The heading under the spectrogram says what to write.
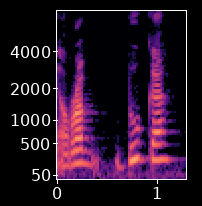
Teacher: با کا مخرج فلیٹ لپ سے ہے اور دونوں ہونٹ کے گیلے سے آپس میں سختی سے ملیں گے.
